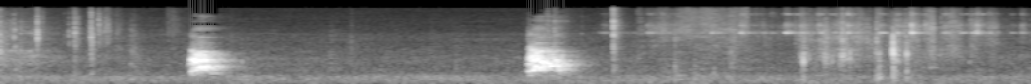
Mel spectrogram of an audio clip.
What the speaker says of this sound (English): that dog's going to drive me insane.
